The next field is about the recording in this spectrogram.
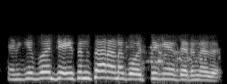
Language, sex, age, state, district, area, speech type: Malayalam, female, 18-30, Kerala, Pathanamthitta, urban, conversation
